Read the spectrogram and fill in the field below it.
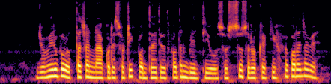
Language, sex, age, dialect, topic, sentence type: Bengali, male, 25-30, Jharkhandi, agriculture, question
